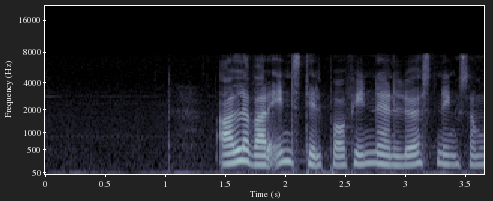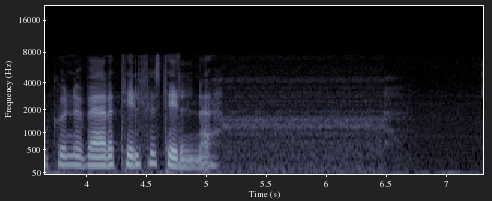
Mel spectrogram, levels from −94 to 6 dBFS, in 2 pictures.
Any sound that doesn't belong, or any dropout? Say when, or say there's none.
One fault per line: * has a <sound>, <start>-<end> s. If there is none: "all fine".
all fine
